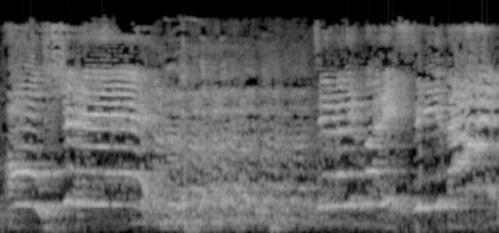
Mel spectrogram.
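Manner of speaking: high, loud singsong thrill; excited squeal. Retold or imitated. Comedian reliving the drug deal, high and loud. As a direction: squeal it out in delight. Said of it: "And I was just like".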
